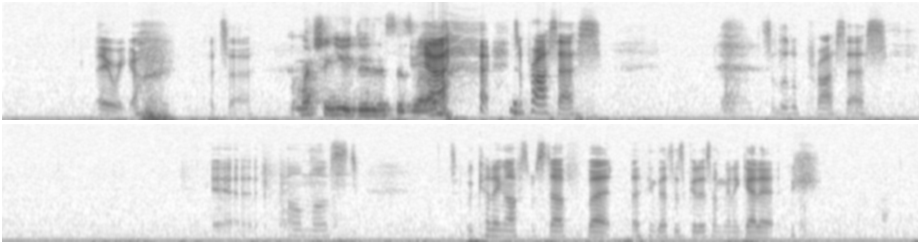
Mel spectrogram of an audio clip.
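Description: Another young woman answers and laughs over an online call.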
